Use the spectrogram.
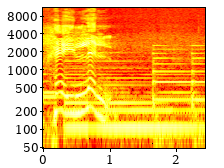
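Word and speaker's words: הילל: ustedes tienen la palabra escrita en hebreo se pronuncia heilel o sea Lucero lo que nosotros leemos en la Reina Valera como Lucero en el hebreo es heilel que significa brillantez brillante pero cuya raíz hebrea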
